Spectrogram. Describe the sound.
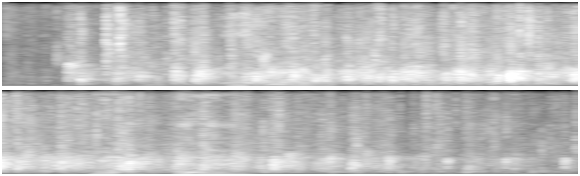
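An audience applauds to welcome a guest at a live session, a steady wash of many hands clapping for several seconds that swells slightly in the middle, with a voice faintly audible beneath it.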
